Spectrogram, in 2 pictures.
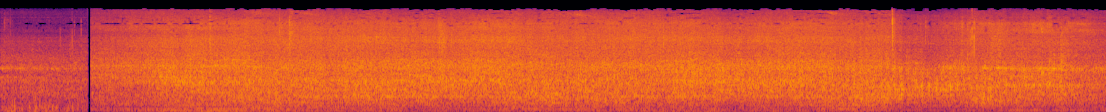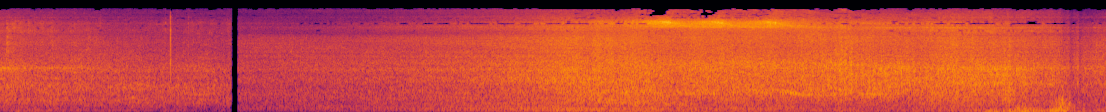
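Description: Steady rumbling rail noise of a train on the line that fades away, then, after a break, another train approaching and growing louder towards the end.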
